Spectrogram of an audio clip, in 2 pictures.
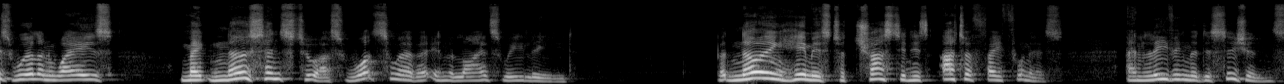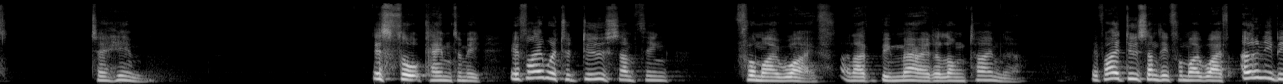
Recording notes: This sermon was preached at Welcome Baptist Church on Sunday 30th July 2023.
